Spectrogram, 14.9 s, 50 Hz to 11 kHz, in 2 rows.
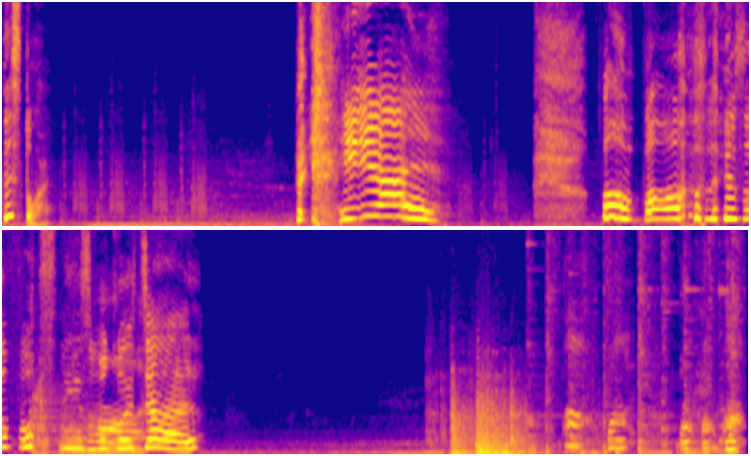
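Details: A VTuber sneezing during a ghost-game stream: a few short high-pitched sneeze bursts, one cut off halfway, between bits of talk in a small room. Sneezes 663-665, two and a half sneezes.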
